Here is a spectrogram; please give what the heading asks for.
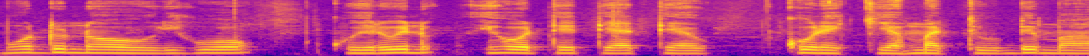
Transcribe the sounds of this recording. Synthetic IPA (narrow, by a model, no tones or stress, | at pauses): muːdunouliɣwo | kwiɾi | ihotetejatea | kulekiamatubema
